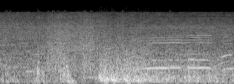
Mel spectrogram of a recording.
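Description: Torrential rain in a storm, loud and steady, with a deeper rumble swelling about a second in.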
